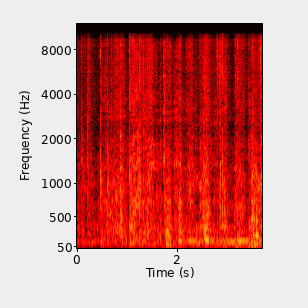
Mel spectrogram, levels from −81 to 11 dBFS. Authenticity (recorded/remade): remade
